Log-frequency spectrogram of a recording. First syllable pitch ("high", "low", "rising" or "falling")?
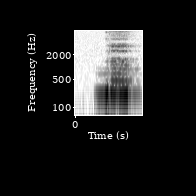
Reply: high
